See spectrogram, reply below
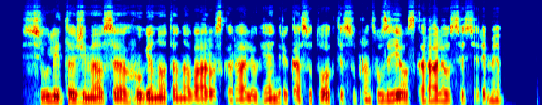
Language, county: Lithuanian, Marijampolė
